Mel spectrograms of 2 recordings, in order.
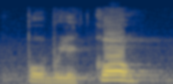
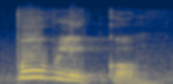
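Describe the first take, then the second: First: The stress is on the last syllable. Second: The stress is on the first syllable. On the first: "en la tercera está al final" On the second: "la sílaba tónica está al principio"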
